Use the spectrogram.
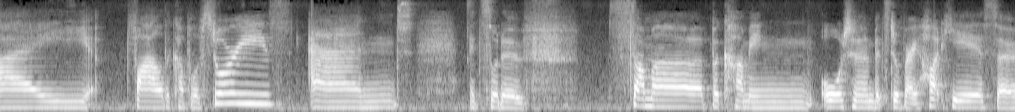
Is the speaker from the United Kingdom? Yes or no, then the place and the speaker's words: no; Sydney, New South Wales, Australia; moved away as an adult; now in Hong Kong; So I was born and raised in Sydney, Australia. My parents were born and raised in Malaysia and migrated to Australia before my brother and I were born. And we are ethnically Chinese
